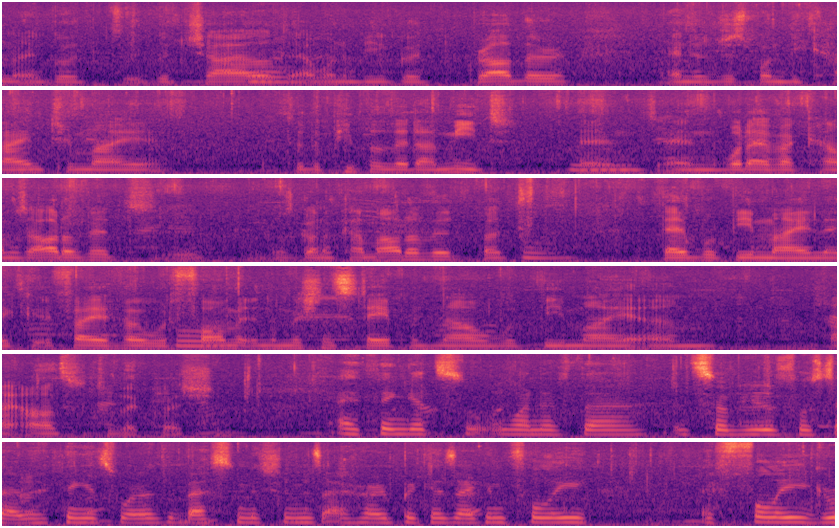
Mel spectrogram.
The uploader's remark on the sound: Recorded at the Café de Paris in the heart of Cologne and after a short switch along the iconic Rhine.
